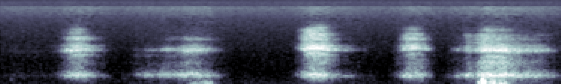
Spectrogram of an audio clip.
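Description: A run of five short, voiced sneeze-like bursts with brief pauses between them, repeated sneezing with a cold.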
